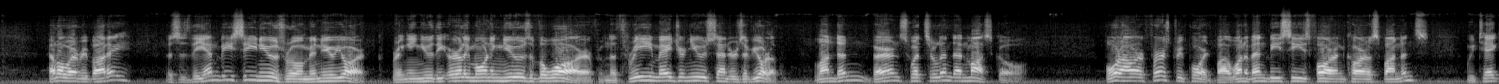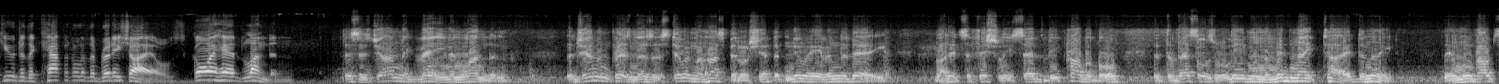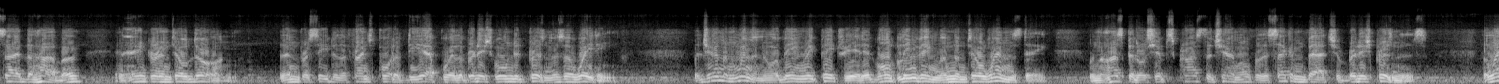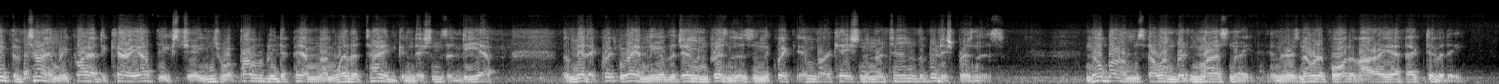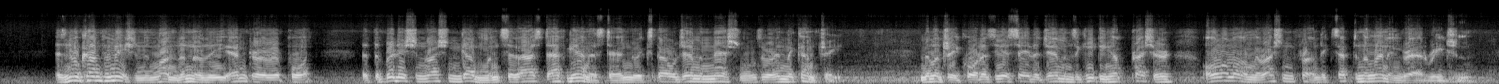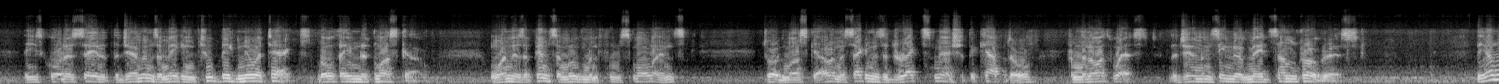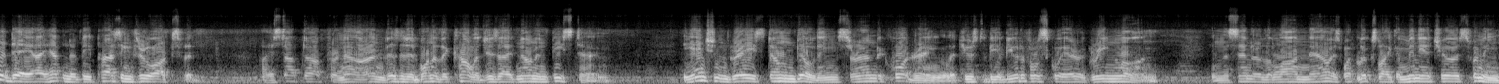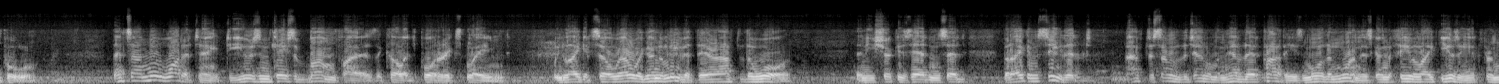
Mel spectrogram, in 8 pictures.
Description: News for this day in 1941 as presented by NBC Radio Morning news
